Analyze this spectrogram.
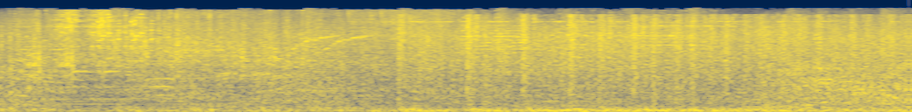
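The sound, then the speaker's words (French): Sustained heavy gunfire in a battle, loud, dense bursts and booms blending into a continuous roar that swells slightly toward the end. “Continuez de tirer!”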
